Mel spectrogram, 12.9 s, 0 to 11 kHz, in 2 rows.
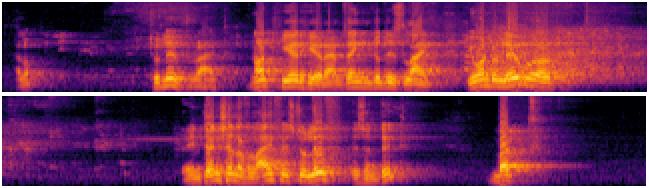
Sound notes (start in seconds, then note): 3.7 laughter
